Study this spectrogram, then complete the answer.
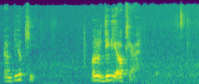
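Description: An older man speaks with animation close to a microphone.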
